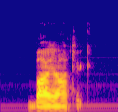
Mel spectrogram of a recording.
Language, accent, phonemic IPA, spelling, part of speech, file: English, US, /baɪˈɑ.tɪk/, biotic, adjective / noun, En-us-biotic.ogg
- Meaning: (adjective) 1. Of, pertaining to, or produced by life or living organisms 2. Misspelling of biontic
